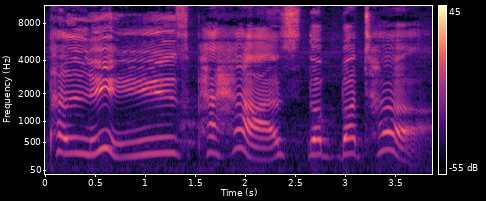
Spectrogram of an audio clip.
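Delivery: slow, over-loud and distinct; loud, deliberate dinner announcement. Acted. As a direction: bellow each word for the table. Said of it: "in a very loud voice".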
